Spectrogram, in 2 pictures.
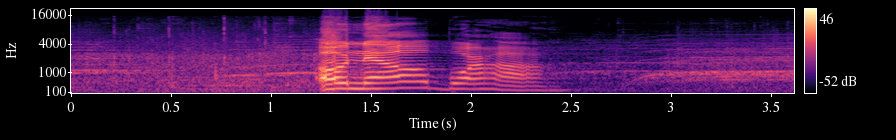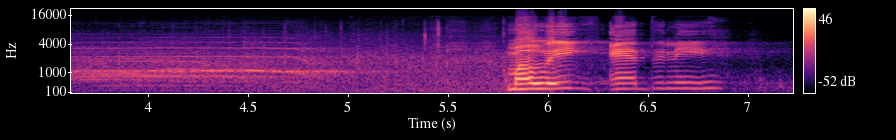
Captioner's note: cheering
